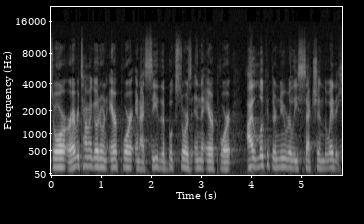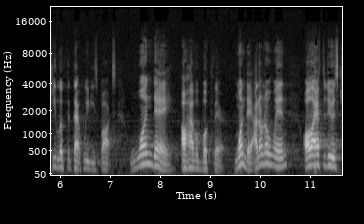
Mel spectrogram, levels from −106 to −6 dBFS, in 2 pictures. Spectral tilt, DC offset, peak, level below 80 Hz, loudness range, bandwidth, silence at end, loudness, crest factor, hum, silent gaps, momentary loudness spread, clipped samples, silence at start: -4 dB/octave; under 0.1%; -20 dBFS; -86 dBFS; 6 LU; over 20 kHz; 0 s; -41 LUFS; 22 dB; none; none; 12 LU; under 0.1%; 0 s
